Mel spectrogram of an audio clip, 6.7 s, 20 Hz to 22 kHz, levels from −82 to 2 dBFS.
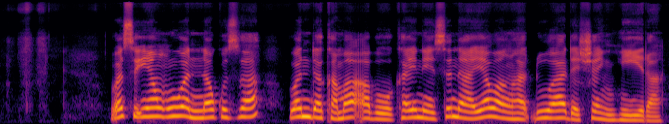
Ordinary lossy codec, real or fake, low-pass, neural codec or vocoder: none; fake; none; autoencoder, 48 kHz, 128 numbers a frame, DAC-VAE, trained on Japanese speech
